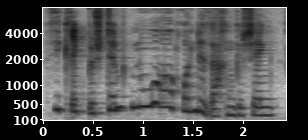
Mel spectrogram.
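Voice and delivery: very high, amused little pony; gleeful gurgle. A narrator's reading. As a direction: squeak it out gleefully. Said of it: "Der kleine Schecke gluckerte vergnügt". (vergnügt gluckernd, ganz hoch)

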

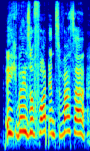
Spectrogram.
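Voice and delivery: put-on high excited squeal of a little girl; squeaky girl. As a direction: squeak it out, eager to jump in. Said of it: "quiekte Emily".

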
